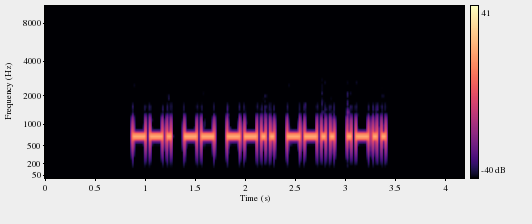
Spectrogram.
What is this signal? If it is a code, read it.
Morse code, heard as a keyed tone, about 28 wpm, 700 Hz. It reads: GMZZL
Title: Code Groups - 5 Letters - 28wpm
